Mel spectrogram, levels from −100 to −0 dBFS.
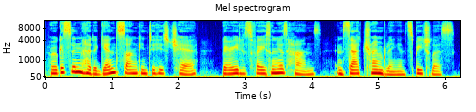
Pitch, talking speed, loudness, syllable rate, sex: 175 Hz, 175 wpm, -16 LUFS, 4.6 syllables/s, female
